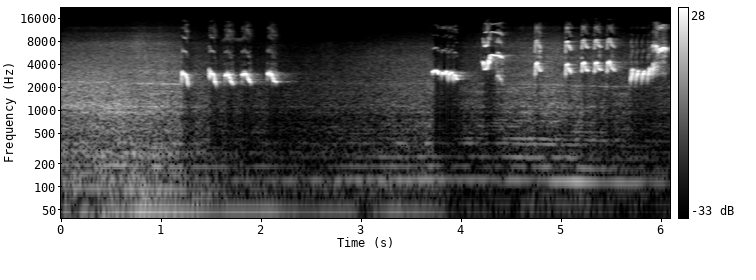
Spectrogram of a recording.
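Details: Orange-headed thrush phrases, played to draw song from a male in ngeplong style. Four clear whistled notes are evenly spaced. After a pause comes a livelier series of high, jumping notes, with low hum underneath.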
